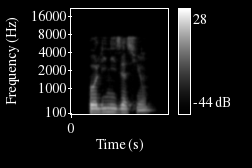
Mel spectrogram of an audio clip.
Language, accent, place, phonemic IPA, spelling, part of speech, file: French, France, Lyon, /pɔ.li.ni.za.sjɔ̃/, pollinisation, noun, LL-Q150 (fra)-pollinisation.wav
- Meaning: pollination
